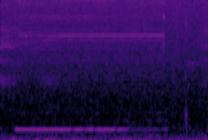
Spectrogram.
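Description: A faint, steady low tone, held level for about a second and a half before cutting off.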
